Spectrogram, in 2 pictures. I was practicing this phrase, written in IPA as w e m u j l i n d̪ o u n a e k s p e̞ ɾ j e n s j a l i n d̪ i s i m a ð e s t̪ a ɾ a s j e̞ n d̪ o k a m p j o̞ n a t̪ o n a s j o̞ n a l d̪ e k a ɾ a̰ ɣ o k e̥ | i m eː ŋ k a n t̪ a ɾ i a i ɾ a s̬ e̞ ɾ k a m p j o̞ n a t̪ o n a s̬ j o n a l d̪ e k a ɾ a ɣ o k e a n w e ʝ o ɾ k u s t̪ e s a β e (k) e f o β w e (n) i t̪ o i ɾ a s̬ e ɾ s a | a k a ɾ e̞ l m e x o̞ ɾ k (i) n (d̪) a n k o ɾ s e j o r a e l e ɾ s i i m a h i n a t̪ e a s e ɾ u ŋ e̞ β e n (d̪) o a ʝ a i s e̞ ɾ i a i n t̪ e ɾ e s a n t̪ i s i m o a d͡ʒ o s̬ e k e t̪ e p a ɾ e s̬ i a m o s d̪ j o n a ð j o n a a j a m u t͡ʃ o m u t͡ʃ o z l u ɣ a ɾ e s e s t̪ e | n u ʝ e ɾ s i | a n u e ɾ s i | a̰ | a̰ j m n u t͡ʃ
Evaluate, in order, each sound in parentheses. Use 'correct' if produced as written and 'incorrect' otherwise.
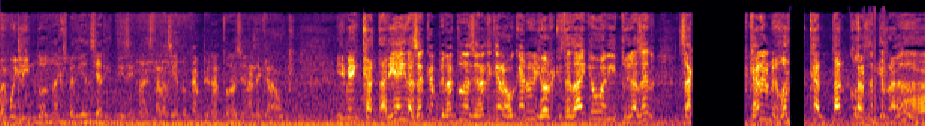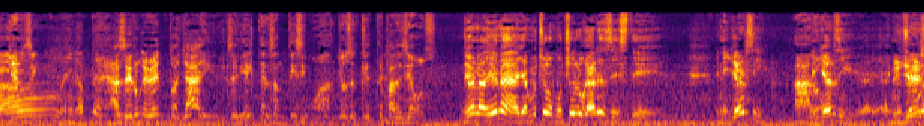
correct, correct, incorrect: a, incorrect: t̪, incorrect: t̪

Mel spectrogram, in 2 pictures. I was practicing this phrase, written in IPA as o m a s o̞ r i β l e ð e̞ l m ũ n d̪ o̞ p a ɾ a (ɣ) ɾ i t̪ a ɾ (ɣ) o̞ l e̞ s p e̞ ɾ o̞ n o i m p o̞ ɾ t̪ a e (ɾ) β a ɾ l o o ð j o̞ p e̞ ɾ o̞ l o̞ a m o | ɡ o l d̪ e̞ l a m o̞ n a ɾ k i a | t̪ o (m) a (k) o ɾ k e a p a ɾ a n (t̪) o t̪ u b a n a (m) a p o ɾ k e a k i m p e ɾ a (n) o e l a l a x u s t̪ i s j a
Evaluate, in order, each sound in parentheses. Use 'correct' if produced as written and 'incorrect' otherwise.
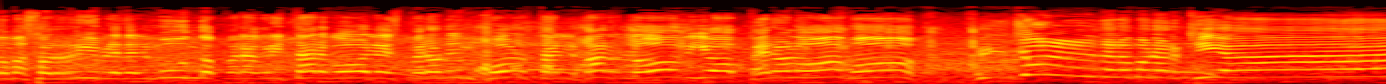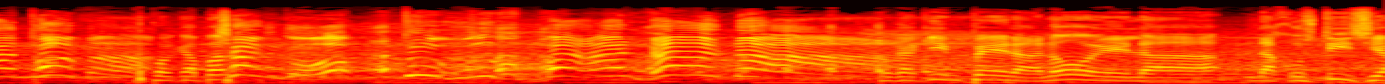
correct, correct, incorrect: l, correct, incorrect: p, incorrect: d̪, incorrect: n, correct

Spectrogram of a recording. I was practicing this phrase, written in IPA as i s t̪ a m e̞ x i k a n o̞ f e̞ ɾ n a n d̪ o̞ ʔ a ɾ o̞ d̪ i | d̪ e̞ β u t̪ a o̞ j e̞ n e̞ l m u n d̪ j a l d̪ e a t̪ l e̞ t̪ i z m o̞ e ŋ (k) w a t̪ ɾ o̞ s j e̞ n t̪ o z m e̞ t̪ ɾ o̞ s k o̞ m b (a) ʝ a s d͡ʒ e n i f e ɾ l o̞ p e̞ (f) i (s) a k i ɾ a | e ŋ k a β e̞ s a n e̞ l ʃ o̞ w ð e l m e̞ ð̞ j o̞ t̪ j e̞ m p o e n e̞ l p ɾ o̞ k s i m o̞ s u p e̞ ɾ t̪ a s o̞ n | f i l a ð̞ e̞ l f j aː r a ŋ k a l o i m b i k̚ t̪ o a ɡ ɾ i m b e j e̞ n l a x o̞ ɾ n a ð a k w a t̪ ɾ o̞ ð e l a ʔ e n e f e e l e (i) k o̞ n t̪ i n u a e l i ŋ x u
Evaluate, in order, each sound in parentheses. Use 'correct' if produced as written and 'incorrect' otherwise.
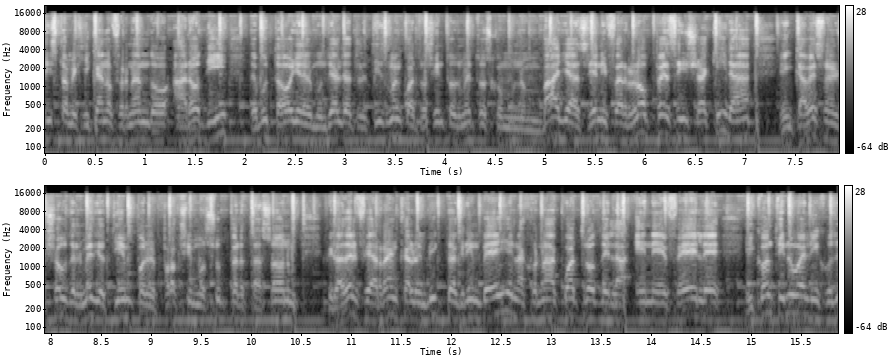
correct, correct, incorrect: s, incorrect: ʃ, correct

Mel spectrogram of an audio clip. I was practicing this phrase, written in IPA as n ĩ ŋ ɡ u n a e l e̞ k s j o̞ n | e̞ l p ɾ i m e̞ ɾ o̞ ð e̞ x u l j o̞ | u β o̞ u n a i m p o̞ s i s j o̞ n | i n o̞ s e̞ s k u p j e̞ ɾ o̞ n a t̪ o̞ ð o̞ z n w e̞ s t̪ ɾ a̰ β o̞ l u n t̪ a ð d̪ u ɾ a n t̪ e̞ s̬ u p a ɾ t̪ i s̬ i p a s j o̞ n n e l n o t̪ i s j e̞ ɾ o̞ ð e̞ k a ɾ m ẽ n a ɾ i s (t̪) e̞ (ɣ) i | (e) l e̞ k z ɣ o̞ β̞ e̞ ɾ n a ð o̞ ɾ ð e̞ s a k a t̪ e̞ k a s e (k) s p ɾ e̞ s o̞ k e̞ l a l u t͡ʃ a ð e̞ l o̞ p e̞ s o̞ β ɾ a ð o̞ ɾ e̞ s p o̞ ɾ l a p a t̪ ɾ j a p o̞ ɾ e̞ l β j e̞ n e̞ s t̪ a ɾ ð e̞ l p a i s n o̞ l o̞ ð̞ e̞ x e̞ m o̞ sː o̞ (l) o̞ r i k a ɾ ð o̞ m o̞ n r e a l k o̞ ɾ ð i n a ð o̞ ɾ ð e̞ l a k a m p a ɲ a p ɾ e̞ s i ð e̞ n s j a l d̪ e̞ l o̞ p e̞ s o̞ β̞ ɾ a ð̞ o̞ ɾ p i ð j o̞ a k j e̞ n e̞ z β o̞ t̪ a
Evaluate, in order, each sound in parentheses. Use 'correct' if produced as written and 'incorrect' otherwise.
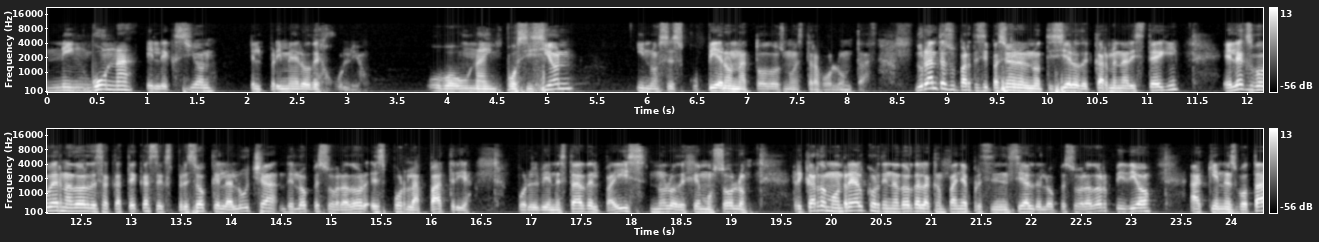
correct, correct, correct, correct, correct

